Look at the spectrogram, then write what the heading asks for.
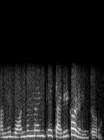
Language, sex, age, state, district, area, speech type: Bengali, female, 18-30, West Bengal, Howrah, urban, conversation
